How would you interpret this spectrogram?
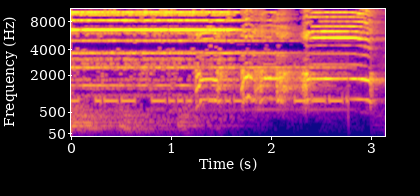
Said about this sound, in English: Early call time. Cock-a-doodle-doo.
